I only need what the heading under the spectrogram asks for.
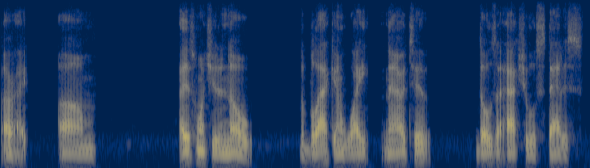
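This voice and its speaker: A man's voice: low-pitched, fairly even intonation, takes it slowly, pauses often, darkish tone, no echo, lo-fi sound. A man in an online group call, asking pointed questions and pressing for yes or no answers.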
